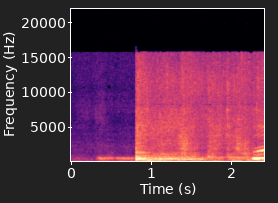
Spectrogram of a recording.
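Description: Near silence, then about a second in a single short, low animal call that dips in pitch and levels off, over a faint background hiss that starts with it.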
